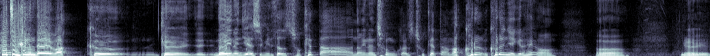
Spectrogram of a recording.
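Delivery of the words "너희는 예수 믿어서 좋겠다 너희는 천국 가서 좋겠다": put-on crying while speaking, tearful, higher pitch. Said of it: "막 울면서 하는 얘기가".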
